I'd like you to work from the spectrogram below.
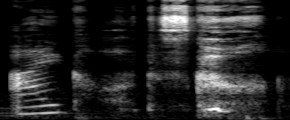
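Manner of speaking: slow, half-whispered admission; acted-out guilty reveal, drawn out; hushed confession. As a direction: confess it slowly under your breath. Friend confessing what she did.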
